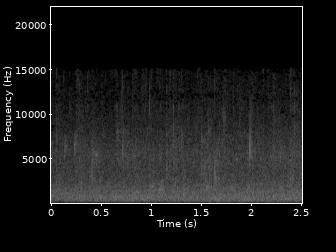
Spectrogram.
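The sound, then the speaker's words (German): Steady rain falls in a continuous, even hiss of countless small drops. The sound is fairly faint and unbroken, with no voices. “Es regnet.”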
